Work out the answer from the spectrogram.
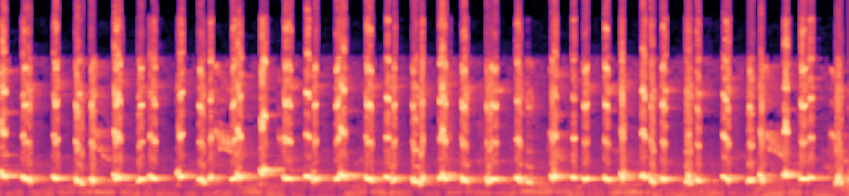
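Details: Continuous night-time song of a yellow-vented bulbul, used to goad other bulbuls into singing. Dense, fast strings of short whistled notes at a steady bright pitch are punctuated by crisp clicks, with no breaks.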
